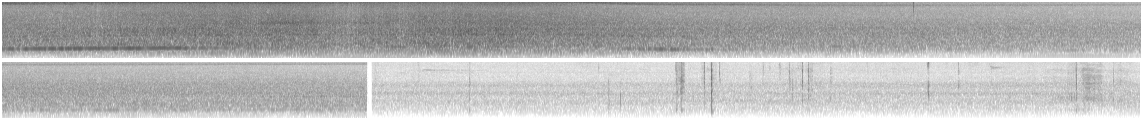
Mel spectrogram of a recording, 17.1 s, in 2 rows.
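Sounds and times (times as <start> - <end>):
train rumble with low hum: 0.0 - 11.3.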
